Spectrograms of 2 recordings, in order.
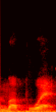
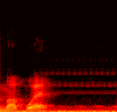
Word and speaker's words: Mupwet: captain of, let's see, I actually looked this up on Reddit to see if I knew how to pronounce this Klingon ship correctly, and it's the the Mupwet, which means hammer.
